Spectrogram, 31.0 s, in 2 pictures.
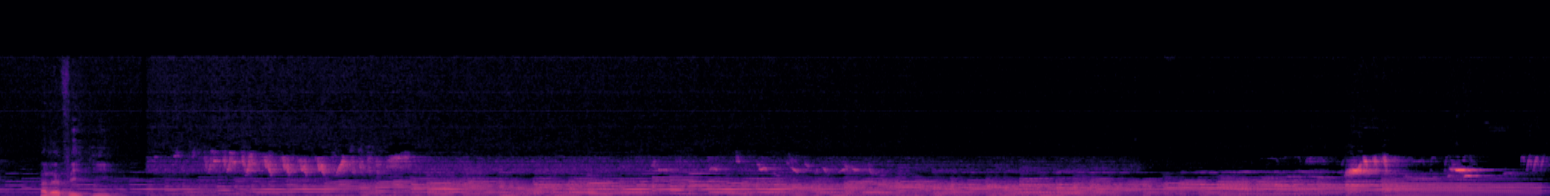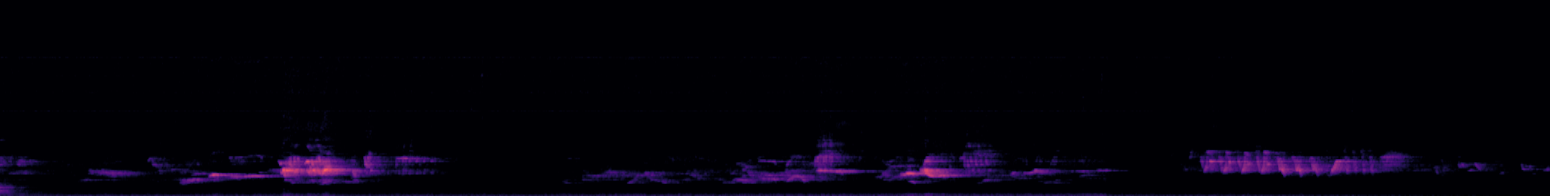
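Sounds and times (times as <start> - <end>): bird chirping phrases: 0.4 - 6.0, 6.8 - 8.9, 13.0 - 20.0, 21.2 - 26.8, 27.4 - 31.0
fast bird trill: 1.6 - 4.7, 13.0 - 15.6.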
